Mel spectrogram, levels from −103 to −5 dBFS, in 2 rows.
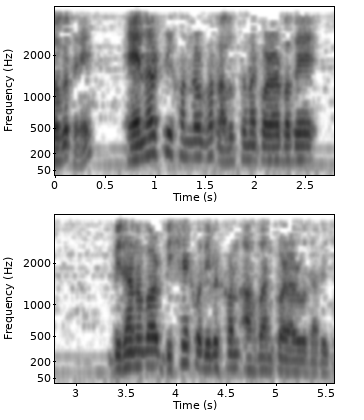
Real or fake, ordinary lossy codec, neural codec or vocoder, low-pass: real; none; none; 3.6 kHz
